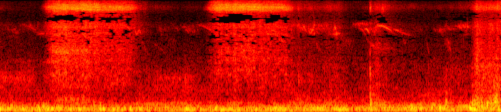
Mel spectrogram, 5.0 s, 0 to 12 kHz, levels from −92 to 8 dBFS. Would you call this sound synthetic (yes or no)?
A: no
